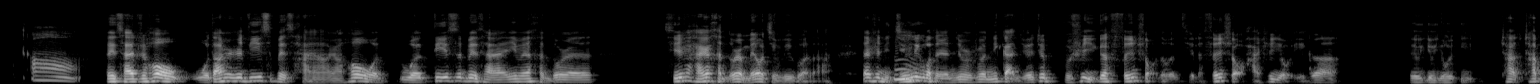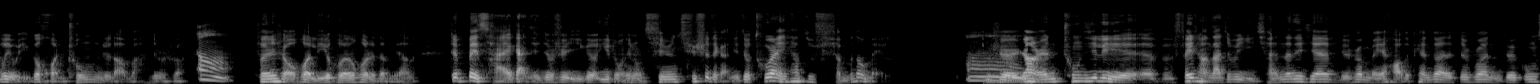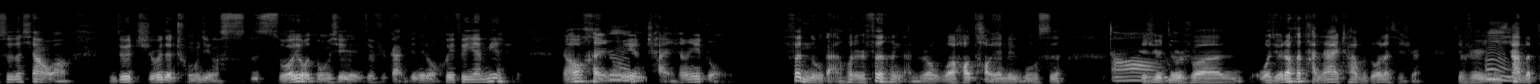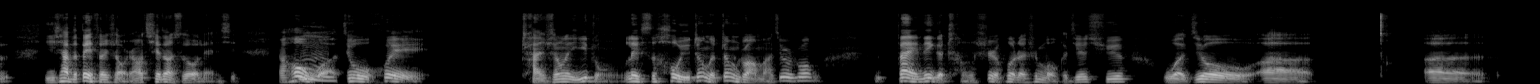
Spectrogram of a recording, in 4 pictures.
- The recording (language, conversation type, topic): Chinese, advice, 回到熟悉的场景时我总会被触发进入不良模式，该怎么办？
- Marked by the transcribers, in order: other background noise; lip smack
